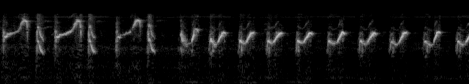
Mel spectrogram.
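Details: Long-tailed shrike tutor song for training other birds. A few sharp rising-and-falling whistled notes, then a fast, even series of about a dozen upslurred whistles repeated several times per second.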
